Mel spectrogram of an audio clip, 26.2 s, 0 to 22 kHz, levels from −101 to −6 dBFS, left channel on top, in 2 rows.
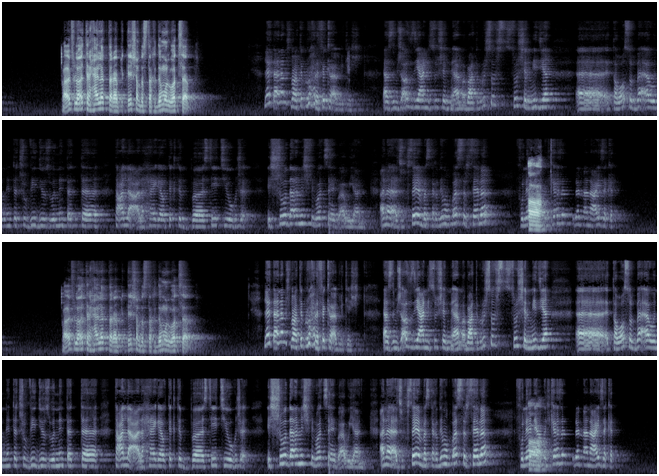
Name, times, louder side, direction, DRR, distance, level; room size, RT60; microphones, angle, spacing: voice 1, 1.2-3.8 23.6-23.9, left 7 dB, 45° left, 0.3 m, -29 dB
voice 2, 5.3-7.1 7.6-18.0 18.4-22.9 23.4-25.3, right 6 dB, 75° right, 0.4 m, -39 dB
9.2 x 8.0 x 2.6 m
head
